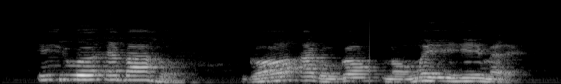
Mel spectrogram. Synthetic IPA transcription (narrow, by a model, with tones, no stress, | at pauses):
i˦ɾu˦o˦e˦ba˦a˦ɦʊ̰˨ | ɡɔː˨˦a˦ɡʊ˨ɡɔ˦nʊ˨ŋʷe˦i˦ɦi˦me˨ɾḛ˨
